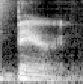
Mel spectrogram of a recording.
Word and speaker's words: Barret: nathan yeah so cool is that how you pronounce his name uh he's barrett barrett yeah he's barret and he's got a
